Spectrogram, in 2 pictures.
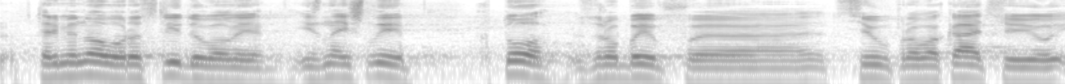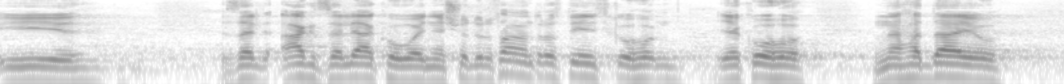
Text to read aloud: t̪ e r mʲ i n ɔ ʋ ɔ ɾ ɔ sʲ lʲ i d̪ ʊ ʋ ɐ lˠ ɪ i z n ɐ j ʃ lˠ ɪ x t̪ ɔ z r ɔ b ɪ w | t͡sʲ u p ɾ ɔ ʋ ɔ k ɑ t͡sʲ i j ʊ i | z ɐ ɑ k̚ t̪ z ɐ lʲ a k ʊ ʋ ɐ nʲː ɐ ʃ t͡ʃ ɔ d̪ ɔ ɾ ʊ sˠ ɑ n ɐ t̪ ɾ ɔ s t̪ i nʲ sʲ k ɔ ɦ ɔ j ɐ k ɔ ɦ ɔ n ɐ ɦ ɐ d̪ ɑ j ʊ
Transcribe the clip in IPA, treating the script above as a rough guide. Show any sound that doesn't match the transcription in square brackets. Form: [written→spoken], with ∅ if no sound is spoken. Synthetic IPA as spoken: t̪ e r mʲ i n ɔ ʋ ɔ ɾ ɔ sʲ lʲ i d̪ ʊ ʋ ɐ lˠ ɪ i z n ɐ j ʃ lˠ ɪ x t̪ ɔ z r ɔ b ɪ w | t͡sʲ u p ɾ ɔ ʋ ɔ k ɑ t͡sʲ i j ʊ i | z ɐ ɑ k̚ t̪ z ɐ lʲ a k ʊ ʋ ɐ nʲː ɐ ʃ t͡ʃ ɔ d̪ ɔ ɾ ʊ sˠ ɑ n ɐ t̪ ɾ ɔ s t̪ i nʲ sʲ k ɔ ɦ ɔ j ɐ k ɔ ɦ ɔ n ɐ ɦ ɐ d̪ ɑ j ʊ

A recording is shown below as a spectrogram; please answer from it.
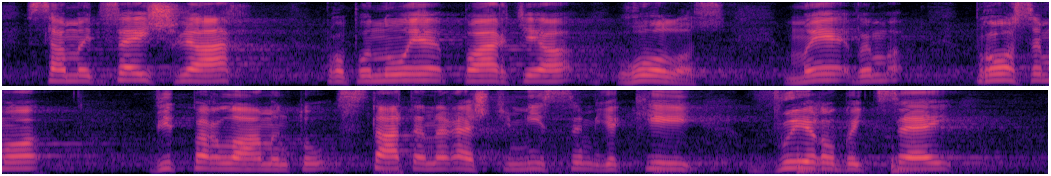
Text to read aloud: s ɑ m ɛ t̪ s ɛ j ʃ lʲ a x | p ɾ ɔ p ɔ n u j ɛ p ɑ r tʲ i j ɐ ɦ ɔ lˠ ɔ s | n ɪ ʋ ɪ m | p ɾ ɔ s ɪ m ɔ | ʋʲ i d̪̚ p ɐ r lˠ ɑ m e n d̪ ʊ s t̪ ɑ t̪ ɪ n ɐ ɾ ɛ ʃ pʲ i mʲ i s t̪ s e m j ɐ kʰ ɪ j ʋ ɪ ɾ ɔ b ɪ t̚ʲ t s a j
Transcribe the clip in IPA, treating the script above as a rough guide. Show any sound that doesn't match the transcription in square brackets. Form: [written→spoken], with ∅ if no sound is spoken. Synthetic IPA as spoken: s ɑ m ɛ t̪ s ɛ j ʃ lʲ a x | p ɾ ɔ p ɔ n u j ɛ p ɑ r tʲ i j ɐ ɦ ɔ lˠ ɔ s | [n→m] ɪ ʋ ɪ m | p ɾ ɔ s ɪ m ɔ | ʋʲ i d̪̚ p ɐ r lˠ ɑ m e n [d̪→t̪] ʊ s t̪ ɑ t̪ ɪ n ɐ ɾ ɛ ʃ [pʲ→tʲ] i mʲ i s t̪ s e m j ɐ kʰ ɪ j ʋ ɪ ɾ ɔ b ɪ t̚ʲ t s [a→ɛ] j

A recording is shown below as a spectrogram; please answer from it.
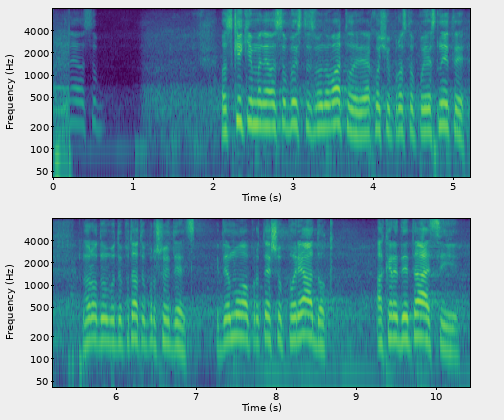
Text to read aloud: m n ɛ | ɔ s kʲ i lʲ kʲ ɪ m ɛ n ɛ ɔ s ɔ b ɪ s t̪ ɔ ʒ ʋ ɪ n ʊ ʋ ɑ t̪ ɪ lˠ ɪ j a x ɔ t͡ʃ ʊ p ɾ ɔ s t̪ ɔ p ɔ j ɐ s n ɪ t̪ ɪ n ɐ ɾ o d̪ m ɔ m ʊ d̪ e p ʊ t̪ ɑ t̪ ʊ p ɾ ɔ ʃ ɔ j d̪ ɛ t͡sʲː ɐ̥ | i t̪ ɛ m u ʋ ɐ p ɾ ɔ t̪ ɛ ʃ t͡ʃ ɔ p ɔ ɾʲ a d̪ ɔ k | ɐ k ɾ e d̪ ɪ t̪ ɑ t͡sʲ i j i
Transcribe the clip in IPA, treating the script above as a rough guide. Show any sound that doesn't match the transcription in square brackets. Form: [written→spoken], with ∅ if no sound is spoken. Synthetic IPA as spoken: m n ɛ | ɔ s kʲ i lʲ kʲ ɪ m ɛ n ɛ ɔ s ɔ b ɪ s t̪ ɔ [ʒ→z] ʋ ɪ n ʊ ʋ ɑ t̪ ɪ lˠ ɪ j a x ɔ t͡ʃ ʊ p ɾ ɔ s t̪ ɔ p ɔ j ɐ s n ɪ t̪ ɪ n ɐ ɾ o d̪ [m→n] ɔ m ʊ d̪ e p ʊ t̪ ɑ t̪ ʊ p ɾ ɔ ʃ ɔ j d̪ ɛ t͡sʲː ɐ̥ | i [t̪→d̪] ɛ m [u→ɔ] ʋ ɐ p ɾ ɔ t̪ ɛ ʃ t͡ʃ ɔ p ɔ ɾʲ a d̪ ɔ k | ɐ k ɾ e d̪ ɪ t̪ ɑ t͡sʲ i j i

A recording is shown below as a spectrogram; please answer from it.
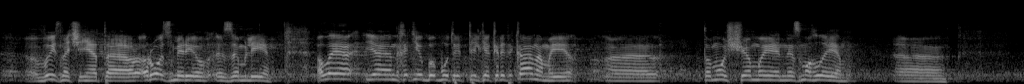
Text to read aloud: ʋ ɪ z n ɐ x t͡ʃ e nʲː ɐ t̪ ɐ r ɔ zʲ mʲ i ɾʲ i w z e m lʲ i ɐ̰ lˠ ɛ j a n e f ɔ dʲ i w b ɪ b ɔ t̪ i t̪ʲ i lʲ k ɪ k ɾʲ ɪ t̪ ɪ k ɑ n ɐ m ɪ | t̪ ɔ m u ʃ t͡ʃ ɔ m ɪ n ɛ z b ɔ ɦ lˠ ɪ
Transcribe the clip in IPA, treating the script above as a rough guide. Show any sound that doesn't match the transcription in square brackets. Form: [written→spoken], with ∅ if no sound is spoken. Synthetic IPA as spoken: ʋ ɪ z n ɐ [x→∅] t͡ʃ e nʲː ɐ t̪ ɐ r ɔ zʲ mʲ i ɾʲ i w z e m lʲ i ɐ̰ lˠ ɛ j a n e [f→x] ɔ [dʲ→tʲ] i w b ɪ b [ɔ→u] t̪ [i→ɪ] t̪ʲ i lʲ k ɪ k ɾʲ ɪ t̪ ɪ k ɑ n ɐ m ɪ | t̪ ɔ m u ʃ t͡ʃ ɔ m ɪ n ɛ z [b→m] ɔ ɦ lˠ ɪ

